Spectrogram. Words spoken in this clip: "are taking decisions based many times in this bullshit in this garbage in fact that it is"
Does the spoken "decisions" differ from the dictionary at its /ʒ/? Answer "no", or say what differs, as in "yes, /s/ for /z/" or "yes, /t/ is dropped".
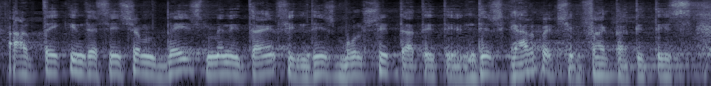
yes, /s/ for /ʒ/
